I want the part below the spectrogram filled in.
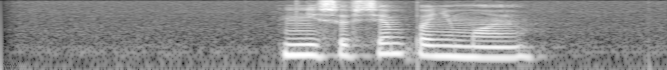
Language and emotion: Russian, neutral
